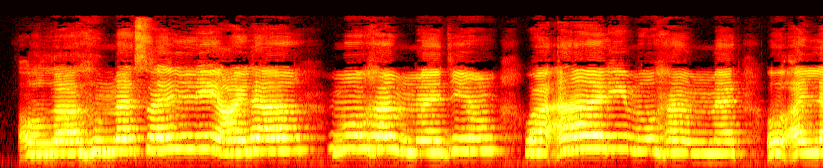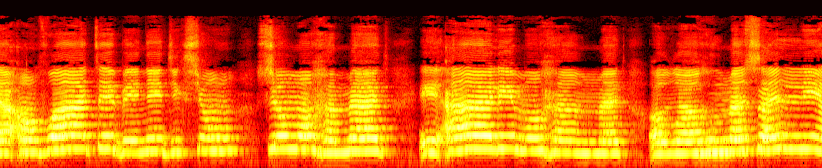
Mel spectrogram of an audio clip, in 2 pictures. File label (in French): Comptine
